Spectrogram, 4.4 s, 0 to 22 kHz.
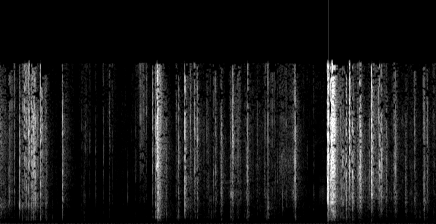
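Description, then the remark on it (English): Crinkly plastic film being peeled and pulled off a new Nokia X100 phone, with a run of crackling and tearing bursts, two louder rips near the middle and end, and no talking. “All right, there we go. All right, so plastic is off the phone.”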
